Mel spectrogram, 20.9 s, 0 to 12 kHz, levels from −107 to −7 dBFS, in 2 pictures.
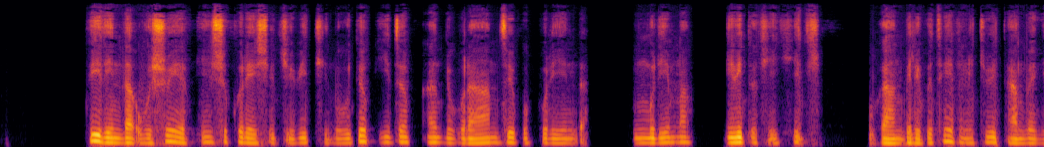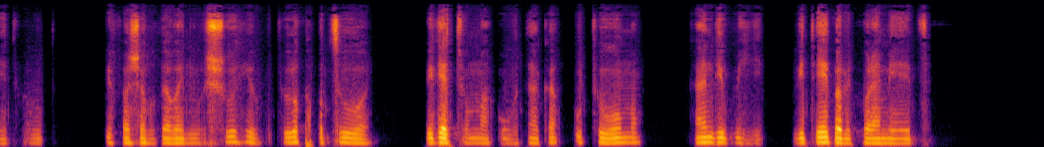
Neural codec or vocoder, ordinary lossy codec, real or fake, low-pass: codec, 24 kHz, 0.9 kbps, WavTokenizer, medium speech release version 2; AAC, 64 kbps; fake; 10.8 kHz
